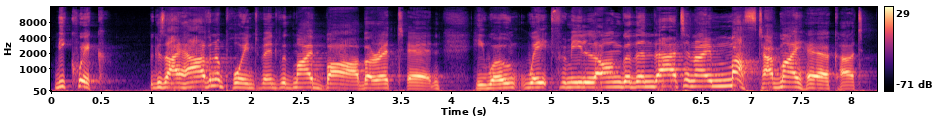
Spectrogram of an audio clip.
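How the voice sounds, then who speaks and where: A woman's voice: medium pitch, a little slow, natural voice. Woman putting on a pompous, blustering storybook king. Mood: irritable. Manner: magnificent, blustering, emphatic. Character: pompous, irritable, self-satisfied king.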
